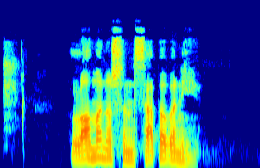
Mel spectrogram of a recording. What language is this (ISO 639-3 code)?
cat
